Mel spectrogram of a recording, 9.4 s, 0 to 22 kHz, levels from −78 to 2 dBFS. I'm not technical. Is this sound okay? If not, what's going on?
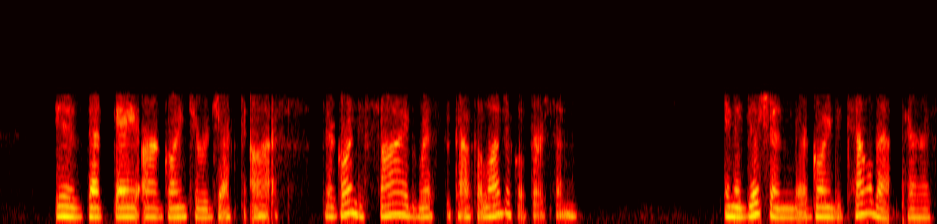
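No. Tandem speech coding runs throughout: three phone speech coders in a row each re-squeezed the previous one's output, leaving the speech rough, muffled and warbly.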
